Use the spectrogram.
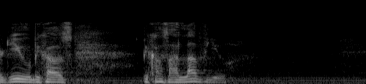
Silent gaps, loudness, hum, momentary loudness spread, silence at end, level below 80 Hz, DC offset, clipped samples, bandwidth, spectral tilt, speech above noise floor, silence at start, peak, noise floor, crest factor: none; -36 LUFS; 60 Hz at -60 dBFS; 17 LU; 0 s; -60 dBFS; under 0.1%; under 0.1%; 7.6 kHz; -5.5 dB/octave; 25 dB; 0 s; -18 dBFS; -60 dBFS; 20 dB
